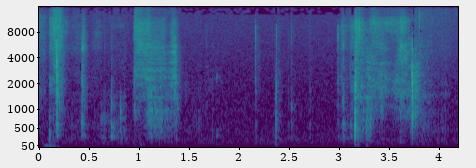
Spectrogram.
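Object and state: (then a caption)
Glossy paper magazine pages. Fingertips flip the pages of an open glossy fashion magazine and rub and brush across the glossy paper surface. Soft, crisp swishes and short, bright papery brushes come in irregular bursts, with one longer sustained rustle, all at a quiet level.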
